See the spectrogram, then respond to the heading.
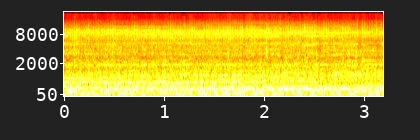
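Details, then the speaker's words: Ford 360 FE V8 truck with Motorcraft 2100 2bbl, after spark plug regap and vacuum gauge tune: low, steady, even idle at about 600 rpm, no knocks or misses, shaking less than before; normal idle. "RPMs are 600 or so. Looking pretty steady."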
